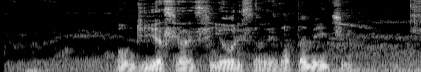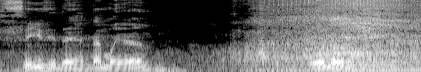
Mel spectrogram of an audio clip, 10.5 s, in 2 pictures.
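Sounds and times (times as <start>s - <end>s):
speech: 1.4s - 4.6s, 5.5s - 7.4s, 9.2s - 9.9s
motorcycle passing by: 4.4s - 5.4s, 7.8s - 10.5s.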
